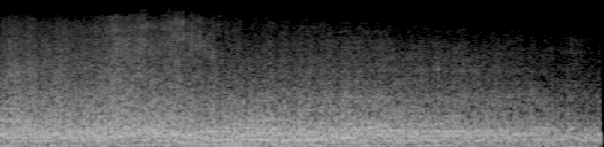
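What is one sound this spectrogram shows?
A racing car roars past close by.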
